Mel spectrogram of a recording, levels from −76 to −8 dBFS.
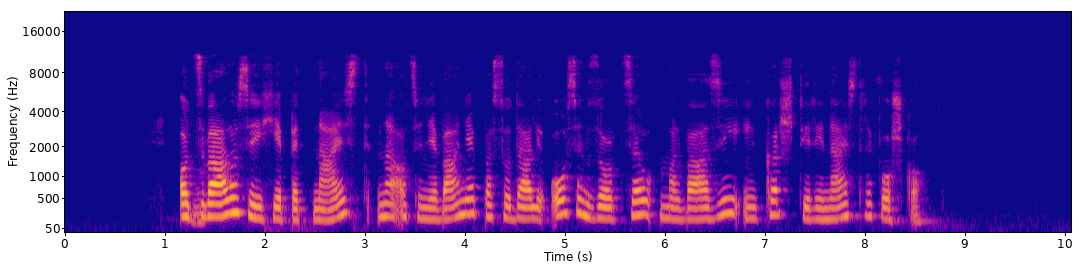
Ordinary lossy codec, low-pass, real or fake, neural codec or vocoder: none; 10.8 kHz; real; none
